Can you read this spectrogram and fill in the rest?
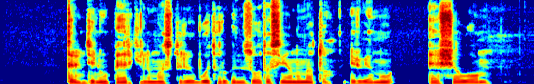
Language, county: Lithuanian, Telšiai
